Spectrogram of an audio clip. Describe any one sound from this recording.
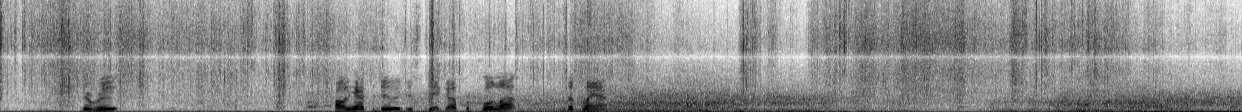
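Dry leaves and stalks rustle and crackle as a hand digs through them.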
